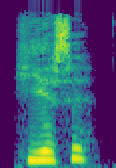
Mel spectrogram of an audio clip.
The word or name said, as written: hirse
